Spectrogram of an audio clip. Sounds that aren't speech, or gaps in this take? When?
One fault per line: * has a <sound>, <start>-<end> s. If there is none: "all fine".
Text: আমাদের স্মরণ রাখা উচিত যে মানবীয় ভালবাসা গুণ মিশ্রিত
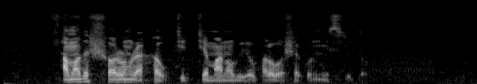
all fine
